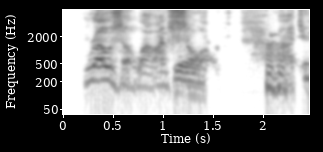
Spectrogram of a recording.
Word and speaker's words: Roseau: I always said it was Rosu. What school did you go to? Roseau.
